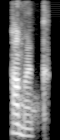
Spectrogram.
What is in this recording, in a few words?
"hummock", Indian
